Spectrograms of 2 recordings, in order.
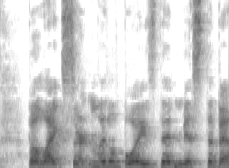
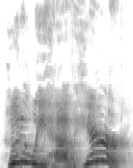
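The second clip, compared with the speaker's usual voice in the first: playful mom; 10 semitones higher, 8 dB louder than usual. Acted. Mom greeting playful son.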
